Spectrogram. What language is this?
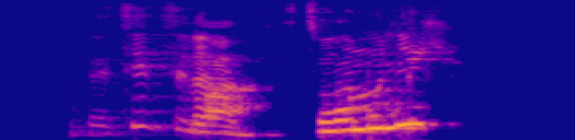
Kabyle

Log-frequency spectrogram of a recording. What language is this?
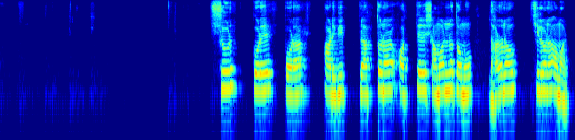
Bangla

